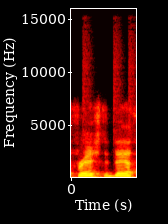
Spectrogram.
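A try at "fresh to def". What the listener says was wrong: Yeah, you did, and it's DEF, DEF, just FYI. It's not fresh to death. No, you said fresh to death. That was super white. That sounded super white when you said that.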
